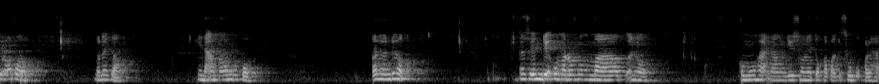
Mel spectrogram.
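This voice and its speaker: Over noticeable background noise, the speech runs at a very fast pace broken by long, frequent pauses. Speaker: vlogger. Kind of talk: casual vlog while eating. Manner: chatty, talking with mouth full.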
